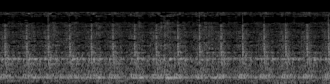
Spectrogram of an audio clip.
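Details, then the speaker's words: Maxitrak 5-inch Alice steam locomotive feed pump, run on air with the boiler blown down and the bypass operated: even, steady clicking about four strokes a second over a light hiss. The pump is working normally. "that's actually the pump pumping now and that's it open but because this one's actually making the right noises i'm now going to fill it up with cold water"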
